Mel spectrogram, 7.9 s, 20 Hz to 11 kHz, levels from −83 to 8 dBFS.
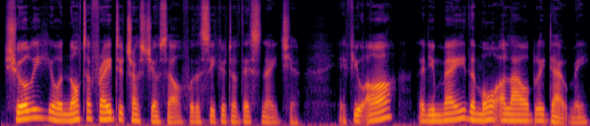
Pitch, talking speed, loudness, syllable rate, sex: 120 Hz, 190 wpm, -18 LUFS, 5.3 syllables/s, male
